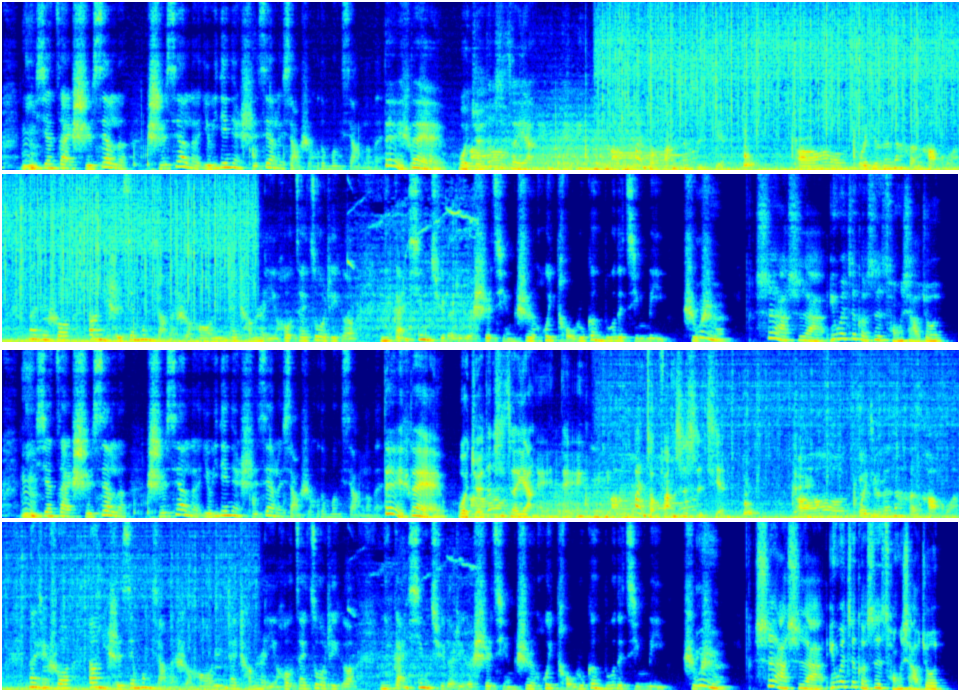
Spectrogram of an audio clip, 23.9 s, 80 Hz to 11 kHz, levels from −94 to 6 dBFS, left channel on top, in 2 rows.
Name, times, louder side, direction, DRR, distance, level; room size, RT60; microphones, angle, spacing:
voice 1, 0.0-5.5 5.8-6.3 7.6-8.7 9.9-21.0, left 1 dB, ahead, 1.6 m, -32 dB
sound 1, 1.5-1.9 2.6-2.7 3.0-3.2 3.5-3.7 4.2-17.9, left 3 dB, 90° left, 1.0 m, -39 dB
voice 2, 4.8-9.1 9.9-10.2 10.7-11.0 12.4-12.7 14.6-14.9 16.9-17.1 20.6-20.9 21.4-23.7, right 2 dB, 80° right, 1.4 m, -30 dB
sound 2, 7.4-15.2, left 3 dB, 70° left, 0.7 m, -32 dB
9.8 x 3.3 x 3.1 m
head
